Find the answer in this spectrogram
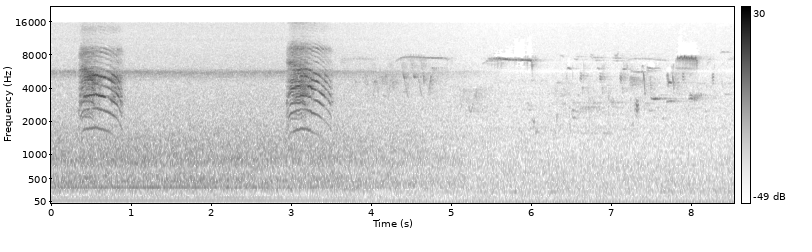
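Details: Wild Gray catbird in Canada calling twice, each a short, harsh, cat-like mewing note, spaced about two and a half seconds apart, followed by faint high chirps from other birds and soft background hiss.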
